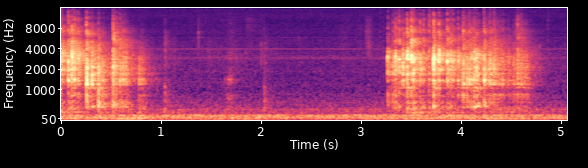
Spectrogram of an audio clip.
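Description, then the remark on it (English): Two bursts of hard clattering, dice rolled with disadvantage tumbling and rattling across a surface, coming up a three and then a one; the first lasts under a second and the second longer, with a low steady hum between them and no talking. “Give me a roll with disadvantage to make it to the door.”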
